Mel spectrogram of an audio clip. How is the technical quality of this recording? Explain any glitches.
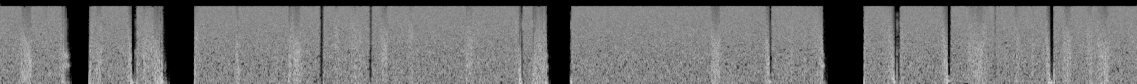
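Poor: the whole recording is corrupted by samples built from the wrong bytes. From start to finish, the reader has assembled each sample from mismatched bytes, whether shifted by one, swapped in order or misaligned, so the rapidly fluctuating low-order bits end up as the dominant part of every value. The result is loud, harsh broadband noise covering the entire clip, close to white on the louder passages.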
